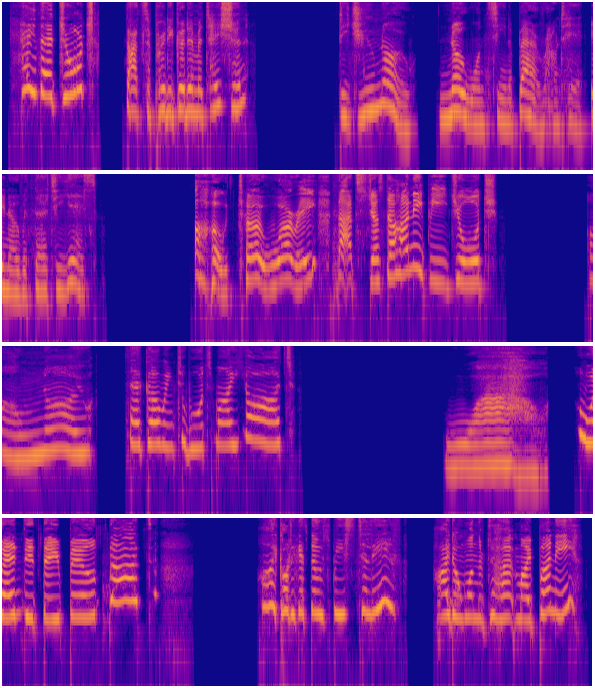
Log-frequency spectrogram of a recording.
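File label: British English Character; voice demos; GoLocalise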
